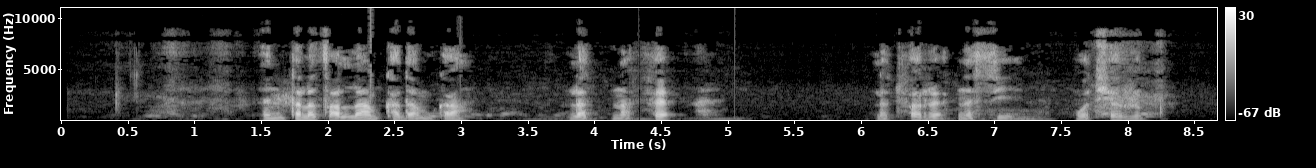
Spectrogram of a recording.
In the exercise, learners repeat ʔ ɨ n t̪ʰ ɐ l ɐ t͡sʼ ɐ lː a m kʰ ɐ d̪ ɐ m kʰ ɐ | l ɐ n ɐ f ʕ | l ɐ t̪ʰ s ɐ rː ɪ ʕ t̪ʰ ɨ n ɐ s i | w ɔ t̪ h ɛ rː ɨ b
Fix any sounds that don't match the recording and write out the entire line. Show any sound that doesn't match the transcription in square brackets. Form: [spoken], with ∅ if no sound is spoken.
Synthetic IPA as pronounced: ʔ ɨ n t̪ʰ ɐ l ɐ t͡sʼ ɐ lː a m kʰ ɐ d̪ ɐ m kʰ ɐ | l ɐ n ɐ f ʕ | l ɐ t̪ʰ [f] ɐ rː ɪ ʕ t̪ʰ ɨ n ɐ s i | w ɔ t̪ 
